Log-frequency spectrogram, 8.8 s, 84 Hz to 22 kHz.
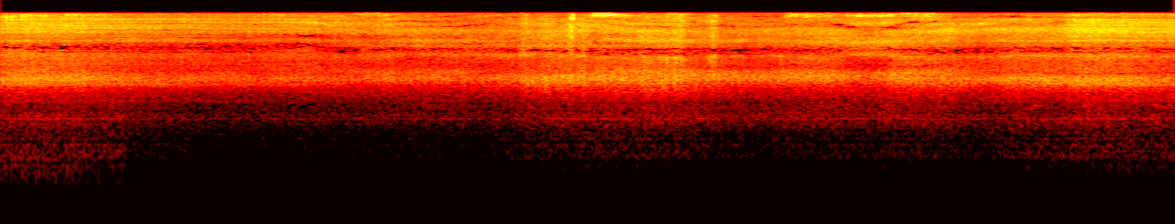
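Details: CO2 laser tongue-tie release (lingual frenectomy) in an 11-year-old with a tight, heart-shaped tongue tip: steady high hissing of laser and suction running.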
